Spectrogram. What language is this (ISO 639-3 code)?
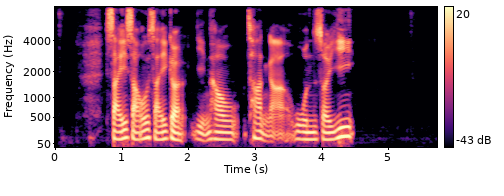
yue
